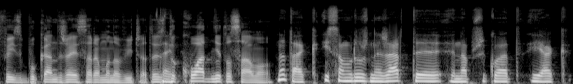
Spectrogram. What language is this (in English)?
Polish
